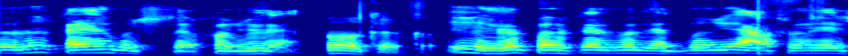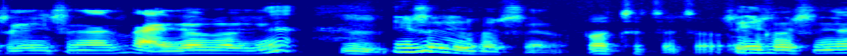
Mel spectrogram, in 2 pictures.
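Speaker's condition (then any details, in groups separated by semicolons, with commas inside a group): Mouth cancer; surgery, part removed; difficulty eating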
